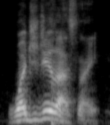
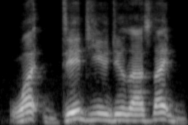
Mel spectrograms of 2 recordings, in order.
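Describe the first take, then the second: First: 'What did you' is run together as one sound. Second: Each word is said separately and fully.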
